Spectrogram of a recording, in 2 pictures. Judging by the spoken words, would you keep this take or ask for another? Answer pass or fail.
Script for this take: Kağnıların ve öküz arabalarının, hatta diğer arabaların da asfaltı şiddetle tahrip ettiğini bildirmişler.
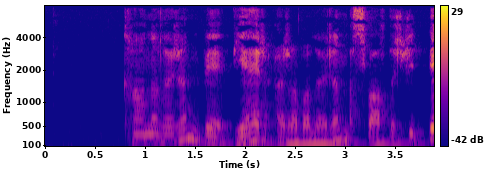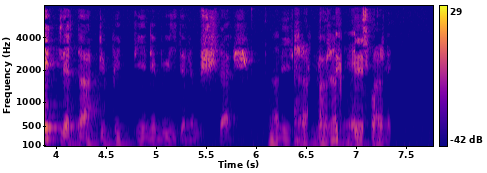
fail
